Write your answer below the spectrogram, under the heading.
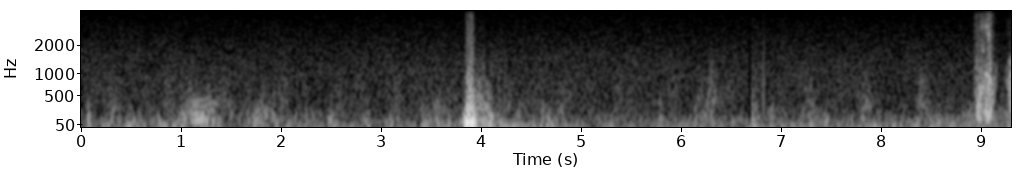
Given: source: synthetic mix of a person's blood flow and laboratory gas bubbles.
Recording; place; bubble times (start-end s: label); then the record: Doppler ultrasound of blood flow; subclavian vein
8.92-9.14 s: bubbles
9.24-9.31 s: bubbles
From the record:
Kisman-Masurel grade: 212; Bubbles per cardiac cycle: several, 3 to 8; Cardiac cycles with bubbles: 1 to 10%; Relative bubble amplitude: moderate (0.250 to 0.450); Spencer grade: 1 (occasional bubble signal discernible with the cardiac motion signal, with majority of cardiac periods free of bubbles); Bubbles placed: anywhere in the cardiac cycle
